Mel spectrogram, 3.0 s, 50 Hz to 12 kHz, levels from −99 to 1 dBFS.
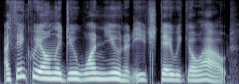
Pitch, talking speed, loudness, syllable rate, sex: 190 Hz, 240 wpm, -18 LUFS, 5.3 syllables/s, female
